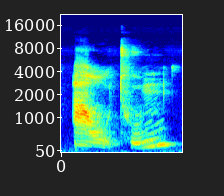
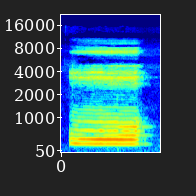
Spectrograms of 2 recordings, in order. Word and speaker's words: autumn: It's not pronounced autumn. This word is autumn.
